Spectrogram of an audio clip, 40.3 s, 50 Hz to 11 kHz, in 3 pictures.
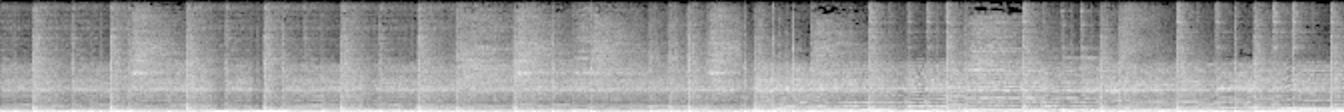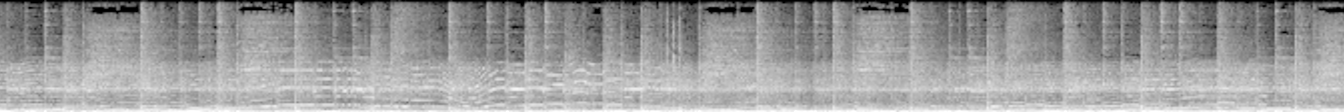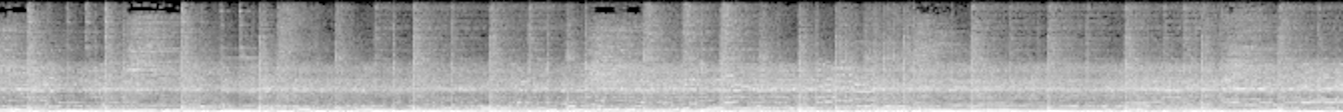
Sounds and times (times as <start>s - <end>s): Guitar: 0.0s - 40.3s.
